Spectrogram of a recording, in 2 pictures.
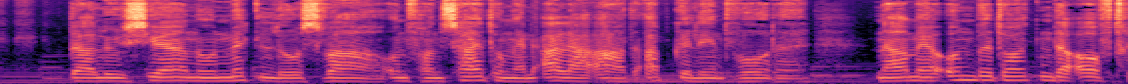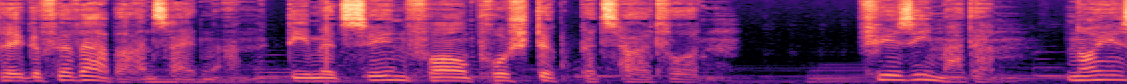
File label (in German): Synchron Erzaehler; Verlorene Illusionen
